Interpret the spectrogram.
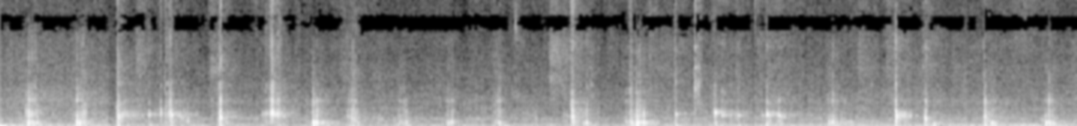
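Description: A mouthful of dry edible clay being chewed, making sharp crunches about two to three times a second, the loudest a little past halfway.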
